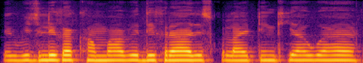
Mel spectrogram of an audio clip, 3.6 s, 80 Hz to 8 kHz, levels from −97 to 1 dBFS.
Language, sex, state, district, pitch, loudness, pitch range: Hindi, male, Jharkhand, Deoghar, 180 Hz, -15 LUFS, 175-180 Hz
